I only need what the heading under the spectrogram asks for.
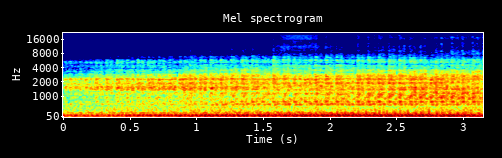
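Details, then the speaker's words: Car first run after transmission swap (failed front pump or torque converter) with exhaust fixed: steady, even low idle rumble with no rattle or buzz; exhaust tight, engine runs smoothly. "damn this sounds good without that rattle I think it's doing good"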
